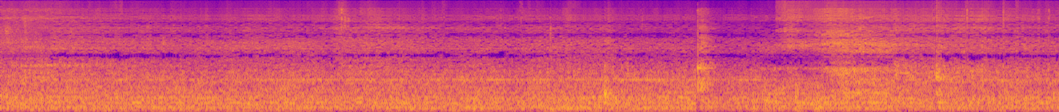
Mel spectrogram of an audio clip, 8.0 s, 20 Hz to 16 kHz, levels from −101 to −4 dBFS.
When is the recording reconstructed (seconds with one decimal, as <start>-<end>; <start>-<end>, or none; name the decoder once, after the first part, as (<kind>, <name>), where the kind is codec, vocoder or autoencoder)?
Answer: 5.7-6.7 (codec, SNAC)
